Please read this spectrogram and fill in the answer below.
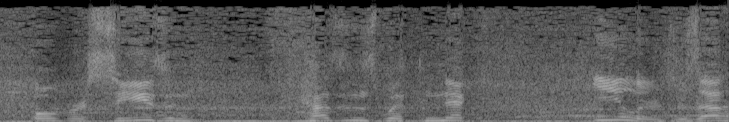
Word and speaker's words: Ehlers: played his career overseas, and cousins with Nick Ehlers. Is that how you pronounce that, from the Winnipeg Jets? Ehlers.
